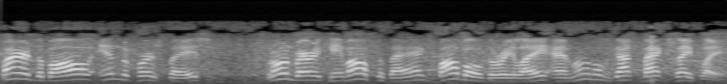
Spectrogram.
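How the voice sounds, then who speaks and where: Heard through a noisy, muffled 1950s radio feed from an outdoor park, this American man calls the baseball game in terse phrases. His voice sits high and he talks at a normal speed.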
